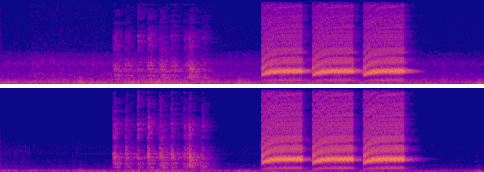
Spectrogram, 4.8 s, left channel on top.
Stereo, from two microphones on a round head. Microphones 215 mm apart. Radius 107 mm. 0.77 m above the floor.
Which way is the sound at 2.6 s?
15° right (ahead or behind).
